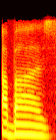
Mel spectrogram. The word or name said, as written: abuzz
